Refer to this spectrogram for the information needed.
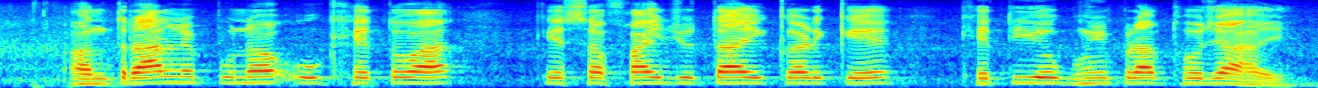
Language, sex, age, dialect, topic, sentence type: Magahi, male, 36-40, Western, agriculture, statement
